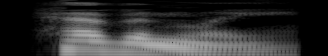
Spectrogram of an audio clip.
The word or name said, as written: heavenly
